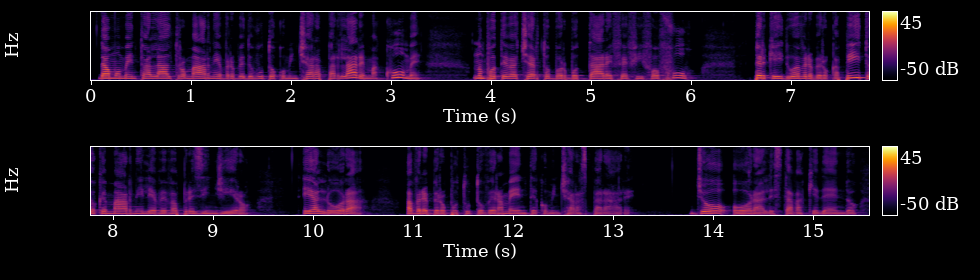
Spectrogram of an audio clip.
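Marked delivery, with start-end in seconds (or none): none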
